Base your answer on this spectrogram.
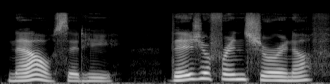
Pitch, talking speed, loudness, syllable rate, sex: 195 Hz, 145 wpm, -16 LUFS, 3.7 syllables/s, female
